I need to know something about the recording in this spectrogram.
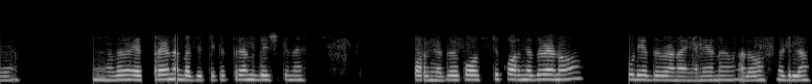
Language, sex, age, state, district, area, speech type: Malayalam, female, 30-45, Kerala, Palakkad, urban, conversation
